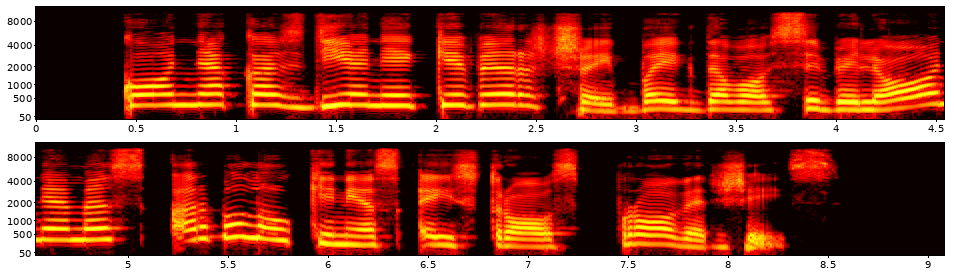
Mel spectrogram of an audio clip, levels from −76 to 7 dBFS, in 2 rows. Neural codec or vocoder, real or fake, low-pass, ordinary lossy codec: none; real; 9.9 kHz; Opus, 64 kbps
